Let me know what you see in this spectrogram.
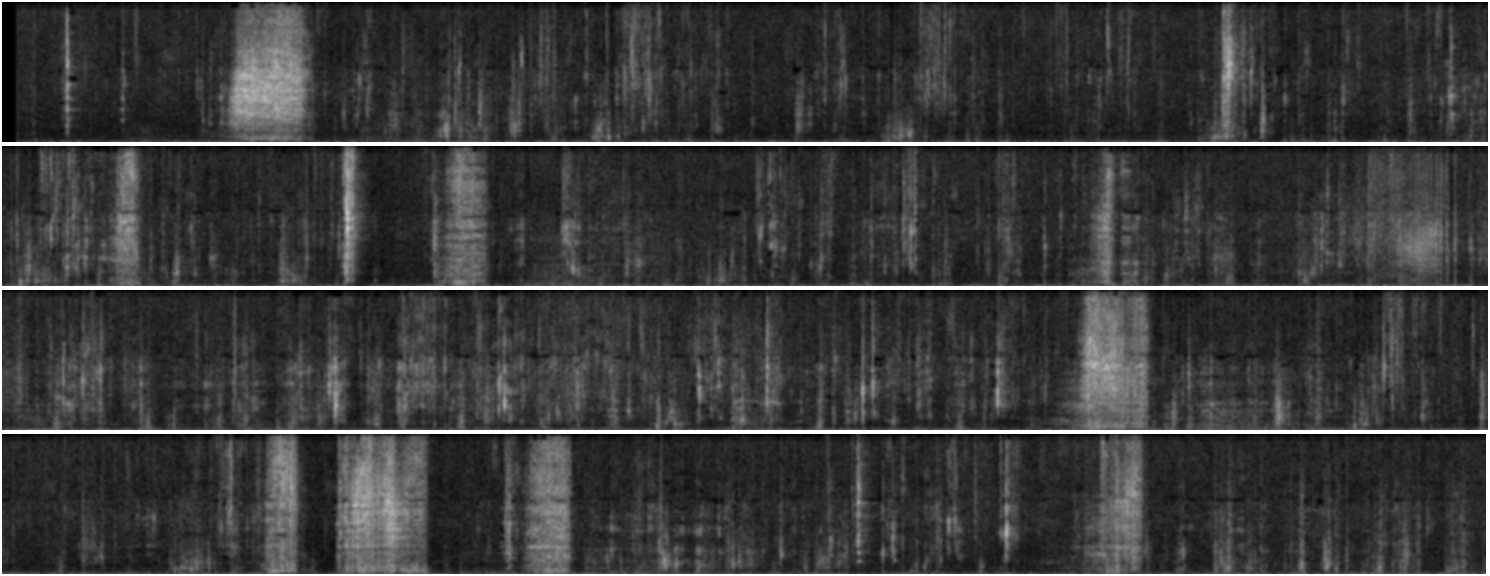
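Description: Close-miked eating of hot dry noodles and braised pork belly: continuous chewing and biting made of many small wet clicks, with a few louder, longer mouth sounds near the start and twice in the last third, over a steady low hum.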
